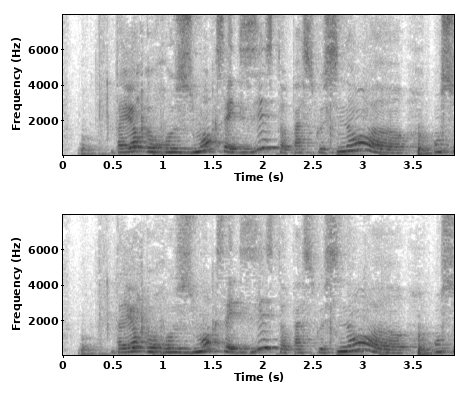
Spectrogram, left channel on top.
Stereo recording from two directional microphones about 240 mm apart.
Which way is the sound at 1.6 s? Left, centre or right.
Left.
